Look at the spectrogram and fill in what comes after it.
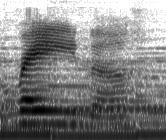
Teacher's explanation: Like you hold on the A a bit. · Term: long A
